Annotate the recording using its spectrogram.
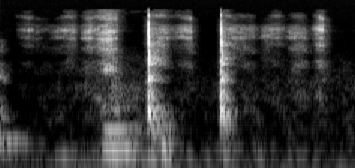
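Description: Writing by hand on a board: several short scratchy strokes about half a second apart as a word is written.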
